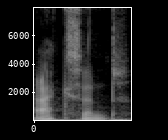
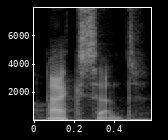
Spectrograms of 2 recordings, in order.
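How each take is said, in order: First: The final syllable has a reduced vowel. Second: The final syllable has a clear 'eh' vowel. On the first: "especially British uh, varieties of English" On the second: "we want accent in for American English. So we want e, e ent"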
